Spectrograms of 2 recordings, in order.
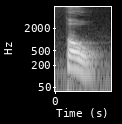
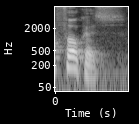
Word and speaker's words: focus: A primeira é focos. Ah, tá errado. A pronúncia correta é fus. Fus. É muito importante começar com esse ou f. Por quê? Por causa disso aqui. Muita gente fala focus. Focus. Que soa muito parecido com isso aqui que eu tenho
